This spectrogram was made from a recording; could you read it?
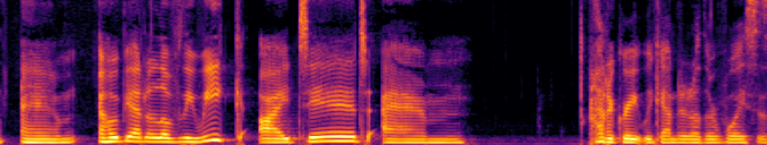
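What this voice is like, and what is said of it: Slightly hoarse, recovering voice. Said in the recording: “my voice has only just returned to me ... I was complaining about being hoarse ... I ended up completely losing my voice ... I'm still obviously not 100% in terms of the tone and quality of my timbre”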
